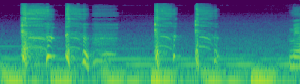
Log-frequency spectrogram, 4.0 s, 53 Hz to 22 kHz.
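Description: A woman coughing, two pairs of coughs, over background music with a steady low beat. The coughs come from someone still recovering from COVID-19 pneumonia.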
